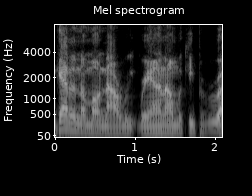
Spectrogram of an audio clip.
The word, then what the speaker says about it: Rihanna: you need to do Rihanna that's actually how you pronounce it actually Rob come to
